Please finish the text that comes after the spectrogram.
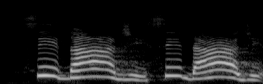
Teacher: sílaba mais forte é o da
